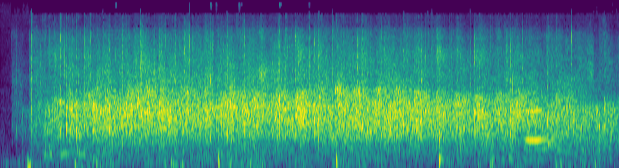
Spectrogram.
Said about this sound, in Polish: Oklaski się należą podwójne.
